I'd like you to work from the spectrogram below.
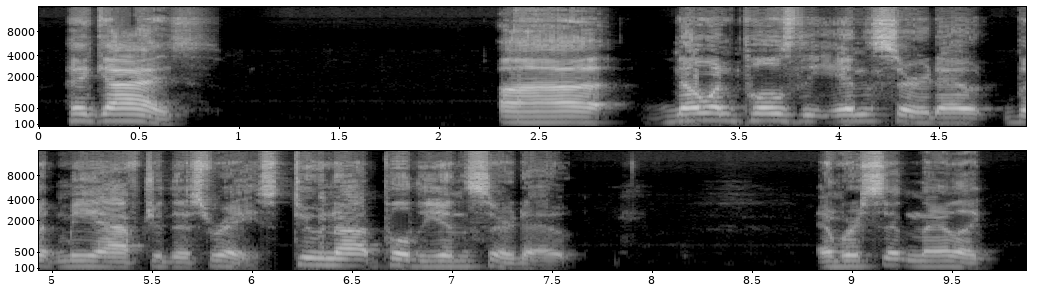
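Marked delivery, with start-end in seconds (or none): none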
